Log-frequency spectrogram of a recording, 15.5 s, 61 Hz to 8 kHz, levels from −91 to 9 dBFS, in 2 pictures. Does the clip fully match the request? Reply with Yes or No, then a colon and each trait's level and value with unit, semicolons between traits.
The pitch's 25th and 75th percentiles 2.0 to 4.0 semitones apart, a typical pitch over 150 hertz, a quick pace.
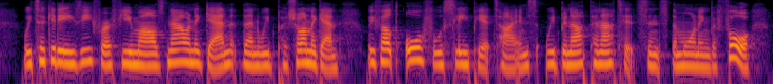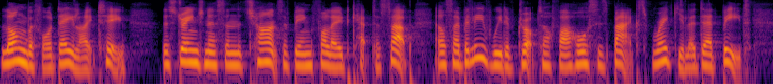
Yes: average, 2.9 semitones; high, 190 Hz; fast, 235 wpm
